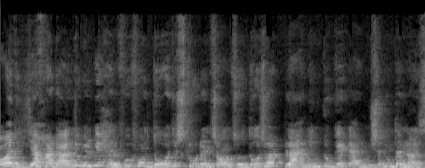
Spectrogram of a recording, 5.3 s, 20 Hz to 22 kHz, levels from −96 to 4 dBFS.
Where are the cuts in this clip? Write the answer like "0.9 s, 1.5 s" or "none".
1.0 s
